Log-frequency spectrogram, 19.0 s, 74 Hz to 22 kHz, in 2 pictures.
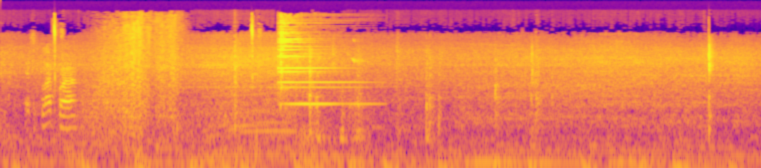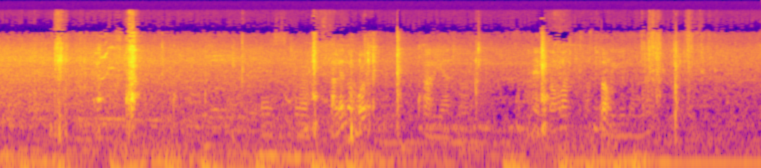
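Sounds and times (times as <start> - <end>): steady low rumble: 0.7 - 2.7
bright ring: 3.5 - 4.8
sharp clinks: 3.5 - 4.8.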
